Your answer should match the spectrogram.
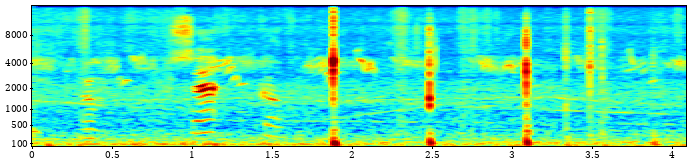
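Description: A soccer ball being kicked on the grass: three sharp thuds about 0.6 s apart, starting about two seconds in.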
